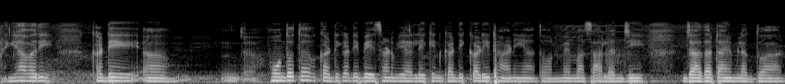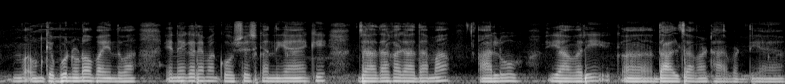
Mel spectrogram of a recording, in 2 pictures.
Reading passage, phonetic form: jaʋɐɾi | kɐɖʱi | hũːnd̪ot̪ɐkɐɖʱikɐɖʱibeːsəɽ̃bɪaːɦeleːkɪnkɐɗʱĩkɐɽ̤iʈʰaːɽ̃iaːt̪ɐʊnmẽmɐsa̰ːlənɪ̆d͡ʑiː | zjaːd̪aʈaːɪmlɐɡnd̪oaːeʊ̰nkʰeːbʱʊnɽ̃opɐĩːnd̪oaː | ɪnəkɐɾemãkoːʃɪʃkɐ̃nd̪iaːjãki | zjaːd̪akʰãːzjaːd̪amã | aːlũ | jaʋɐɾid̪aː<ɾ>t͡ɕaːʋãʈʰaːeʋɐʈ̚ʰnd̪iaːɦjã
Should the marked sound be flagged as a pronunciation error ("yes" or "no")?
yes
